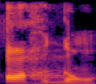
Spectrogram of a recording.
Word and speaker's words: órgão: E aí pensa comigo, onde é que está a sílaba tônica? Está no OR. Porque se o tio fosse um acento, a gente não falaria órgão, nós falaríamos órgão. E não é assim que funciona, eu falo órgão.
